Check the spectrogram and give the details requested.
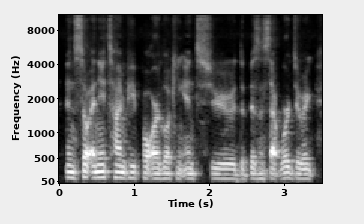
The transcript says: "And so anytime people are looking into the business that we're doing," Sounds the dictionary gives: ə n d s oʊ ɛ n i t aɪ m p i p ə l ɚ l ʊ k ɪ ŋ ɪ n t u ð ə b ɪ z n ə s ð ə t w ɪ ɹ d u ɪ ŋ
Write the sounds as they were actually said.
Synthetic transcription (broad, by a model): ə n s oʊ ɛ n i t aɪ m p i p l ɚ l ʊ k ɪ ŋ ɪ n t u ð ə b ɪ z n ə s ð ə t w ɪ ɹ d u ɪ ŋ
